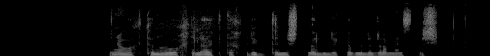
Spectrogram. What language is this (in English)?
Pashto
